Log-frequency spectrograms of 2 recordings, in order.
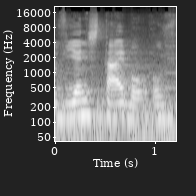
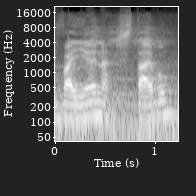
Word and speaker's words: Vianna Stibal: O Theta Healing foi criado por uma pessoa que mora nos Estados Unidos, chamada Vianne Stibal, ou Vianna Stibal, a gente pronuncia das duas formas aqui, e já tem 20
